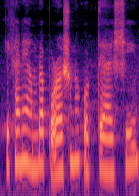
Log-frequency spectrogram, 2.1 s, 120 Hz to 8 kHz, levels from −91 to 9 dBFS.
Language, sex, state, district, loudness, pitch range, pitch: Bengali, female, West Bengal, North 24 Parganas, -17 LUFS, 205-240 Hz, 225 Hz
